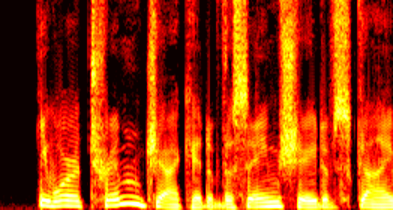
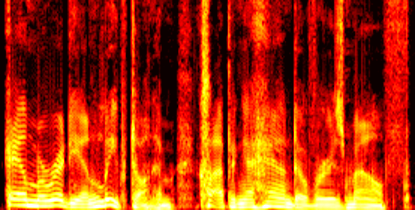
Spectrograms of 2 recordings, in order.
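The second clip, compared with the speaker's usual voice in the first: plain reading voice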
